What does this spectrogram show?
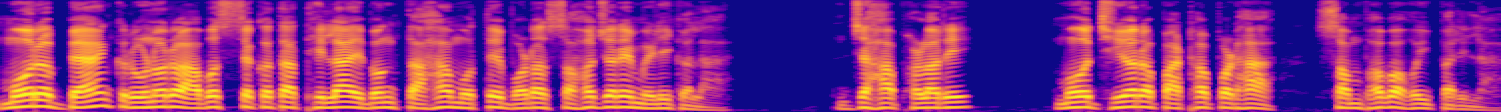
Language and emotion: Odia, neutral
